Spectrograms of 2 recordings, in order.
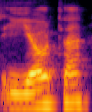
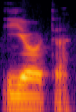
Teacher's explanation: It almost comes across when I say it fast, iota. It sounds like there's a Y in there.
